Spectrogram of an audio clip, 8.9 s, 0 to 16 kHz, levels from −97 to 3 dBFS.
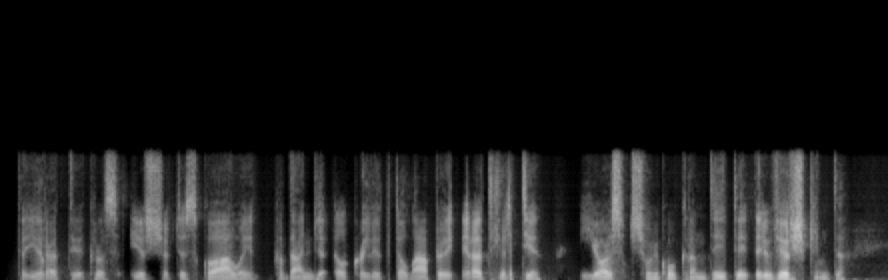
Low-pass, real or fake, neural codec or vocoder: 7.2 kHz; fake; codec, 16 kHz, 0.5 kbps, X-Codec, HuBERT features, trained on general audio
